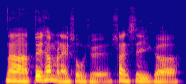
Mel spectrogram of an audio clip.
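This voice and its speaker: A man's voice: medium pitch, expressive, fairly quick. A man with a Taiwanese accent hosting a podcast, explaining things casually in an easygoing, jokey way. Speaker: podcast host.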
